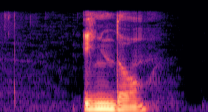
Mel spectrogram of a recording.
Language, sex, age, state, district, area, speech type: Santali, male, 18-30, West Bengal, Bankura, rural, spontaneous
